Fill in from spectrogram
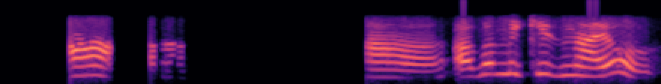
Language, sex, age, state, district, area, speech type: Dogri, female, 18-30, Jammu and Kashmir, Udhampur, rural, conversation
